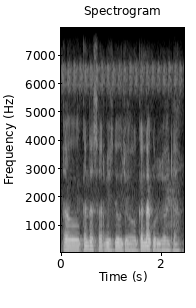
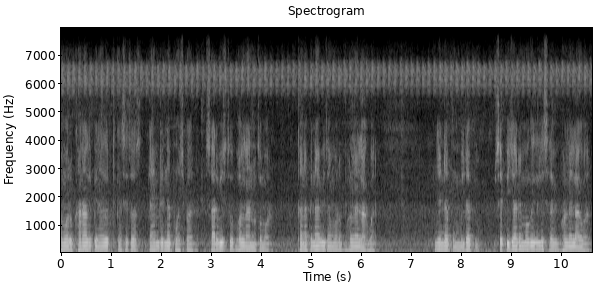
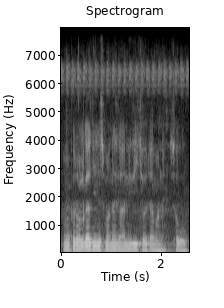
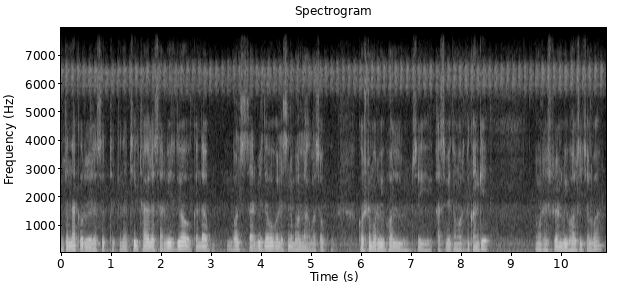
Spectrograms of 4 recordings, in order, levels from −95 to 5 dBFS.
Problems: constant background noise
